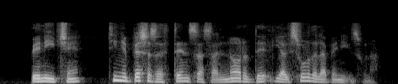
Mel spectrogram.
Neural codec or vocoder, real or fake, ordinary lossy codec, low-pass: codec, 16 kHz, 1 kbps, X-Codec, WavLM features, trained on Multilingual LibriSpeech; fake; AAC, 32 kbps; 7.2 kHz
